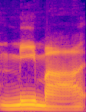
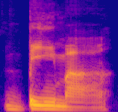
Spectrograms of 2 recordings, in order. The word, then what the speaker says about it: Bima: Ended up sending them to, and it's not Mima, it's Bima with a B.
